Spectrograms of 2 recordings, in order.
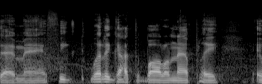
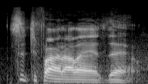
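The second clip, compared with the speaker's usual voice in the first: loud taunting trash talk; trash talk shout; 2 semitones higher, 8 dB louder than usual. Real, not acted. Taunting the defender he flattened, loud trash talk.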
